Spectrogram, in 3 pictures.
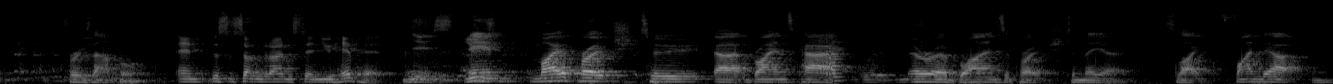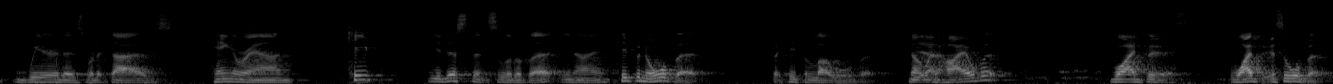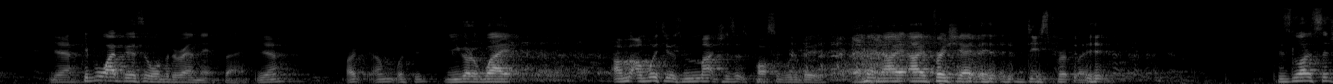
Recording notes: Recorded in front of a packed-out audience at the beautiful Hollywood cinema in the Avondale neighborhood of Auckland. The audio quality is questionable.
